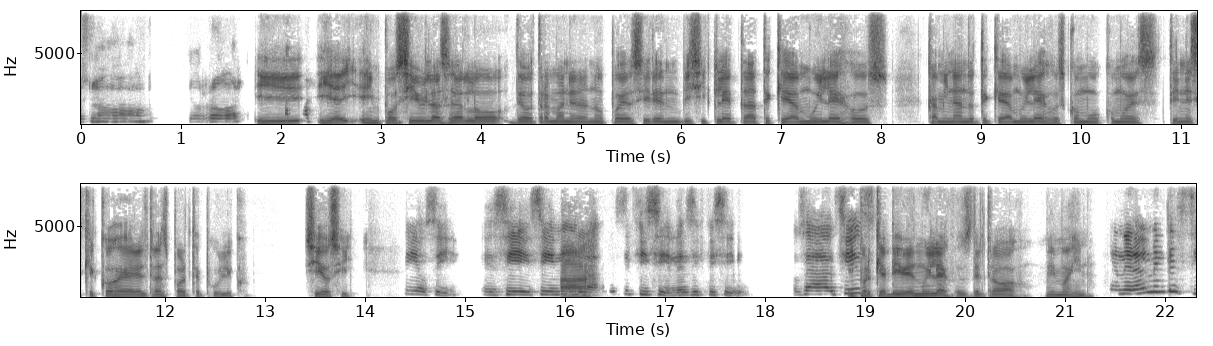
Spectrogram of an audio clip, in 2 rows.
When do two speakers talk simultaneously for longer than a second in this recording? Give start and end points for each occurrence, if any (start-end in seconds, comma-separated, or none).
none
